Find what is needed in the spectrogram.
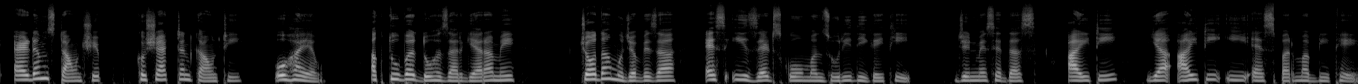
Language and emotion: Urdu, neutral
